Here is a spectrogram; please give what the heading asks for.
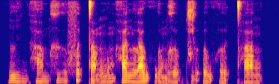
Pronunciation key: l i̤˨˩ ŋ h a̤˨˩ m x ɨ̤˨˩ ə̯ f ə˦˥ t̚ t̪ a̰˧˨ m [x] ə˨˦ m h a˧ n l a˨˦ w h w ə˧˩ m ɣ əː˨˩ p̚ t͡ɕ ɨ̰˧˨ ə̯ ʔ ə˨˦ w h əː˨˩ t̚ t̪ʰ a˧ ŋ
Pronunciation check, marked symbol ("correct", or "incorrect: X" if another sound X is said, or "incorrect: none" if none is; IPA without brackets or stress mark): incorrect: ŋ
